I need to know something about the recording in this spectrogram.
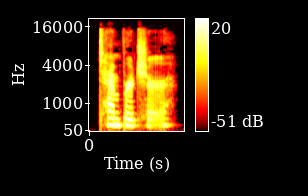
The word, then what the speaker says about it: temperature: First sound temp. Second sound pra pr. Third sound chir together. Temperature. Temperature.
